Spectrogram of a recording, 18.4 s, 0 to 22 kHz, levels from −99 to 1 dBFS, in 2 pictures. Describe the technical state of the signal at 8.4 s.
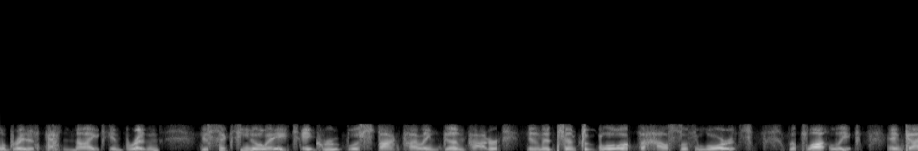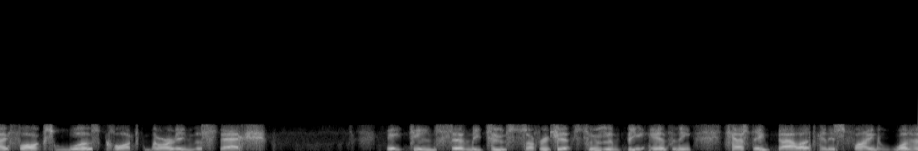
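At 8.4 s you're hearing the LPC-10 vocoder, which runs through the whole clip, so this moment is no exception. The speech gets rebuilt from a small all-pole filter standing in for the vocal tract, excited by either a pulse train or noise, with each instant treated as fully voiced or fully unvoiced. That's why it comes out as a buzzy, mechanical robot voice, heavily damaged, with nothing above 3.8 kHz, which fits a 2.4 kbit/s rate.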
